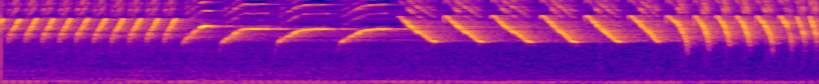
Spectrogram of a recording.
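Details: Atlantic canary chirping to provoke a rival, used to teach young canaries; a quick high trill breaks into a few slower upslurred whistles, then a series of descending sweeps repeated rapidly.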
